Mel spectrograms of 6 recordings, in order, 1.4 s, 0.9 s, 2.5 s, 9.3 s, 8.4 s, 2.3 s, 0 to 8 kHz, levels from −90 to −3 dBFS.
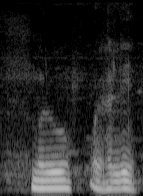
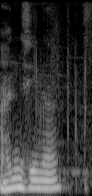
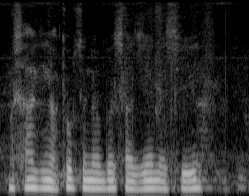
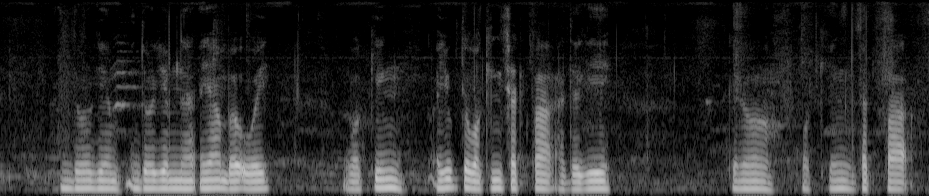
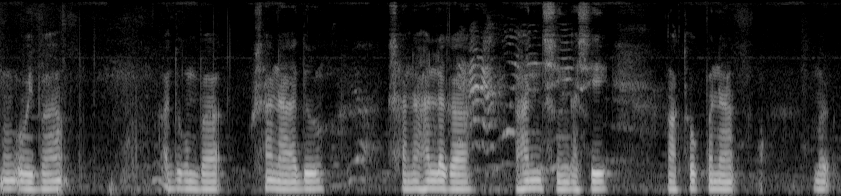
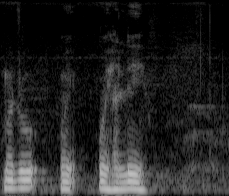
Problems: background sounds at intervals, background conversations at intervals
